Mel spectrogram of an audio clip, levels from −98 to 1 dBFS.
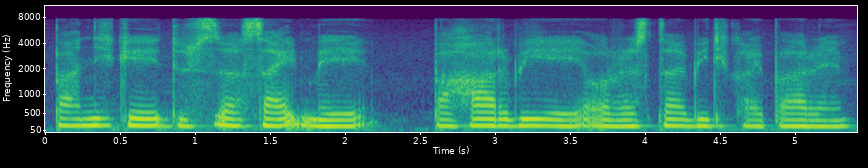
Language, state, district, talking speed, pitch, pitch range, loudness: Hindi, Arunachal Pradesh, Lower Dibang Valley, 165 wpm, 170 Hz, 165-175 Hz, -14 LUFS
